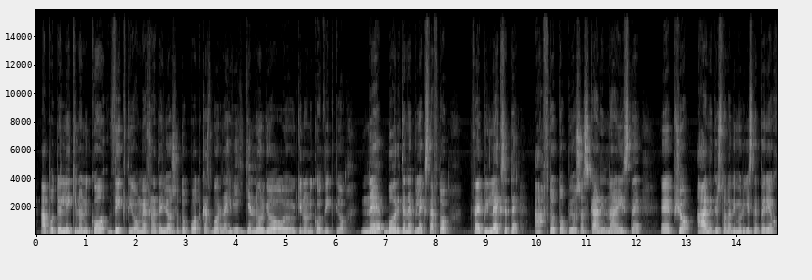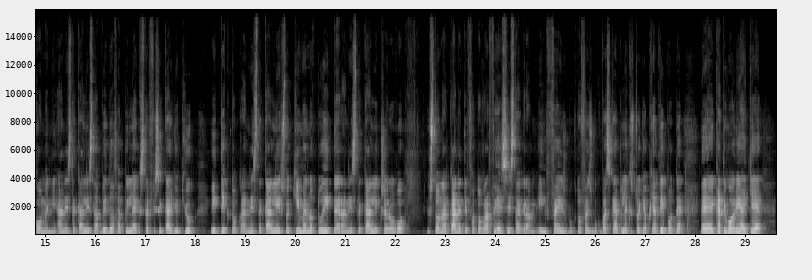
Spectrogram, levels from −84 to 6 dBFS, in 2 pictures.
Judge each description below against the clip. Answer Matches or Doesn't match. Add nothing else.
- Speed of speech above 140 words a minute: Matches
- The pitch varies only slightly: Doesn't match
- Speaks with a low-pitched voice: Doesn't match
